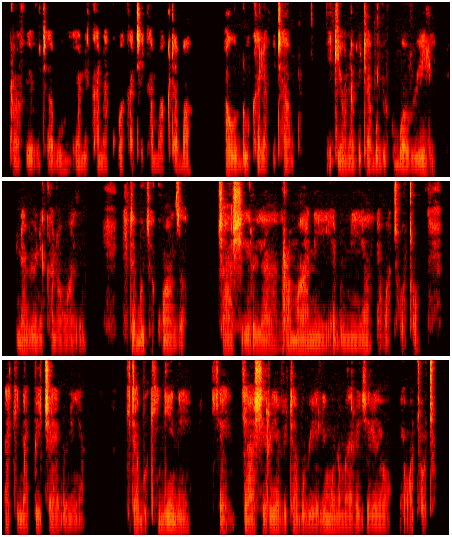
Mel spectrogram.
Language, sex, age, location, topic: Swahili, male, 18-24, Nairobi, education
